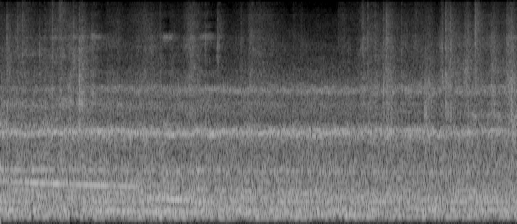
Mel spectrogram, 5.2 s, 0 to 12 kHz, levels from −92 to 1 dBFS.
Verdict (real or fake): fake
